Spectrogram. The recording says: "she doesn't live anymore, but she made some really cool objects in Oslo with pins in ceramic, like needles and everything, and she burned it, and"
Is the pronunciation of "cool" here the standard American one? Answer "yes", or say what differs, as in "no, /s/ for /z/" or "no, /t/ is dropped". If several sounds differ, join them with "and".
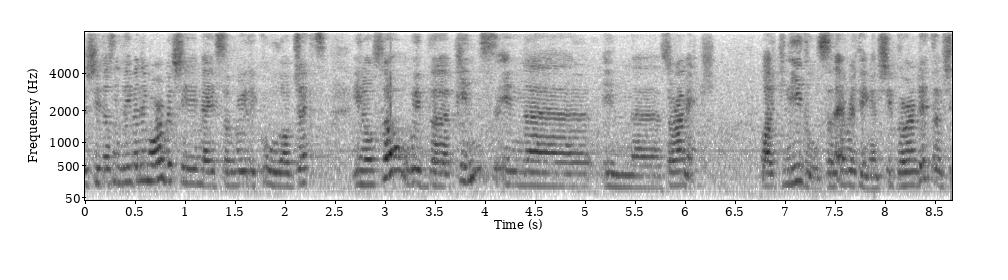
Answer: yes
